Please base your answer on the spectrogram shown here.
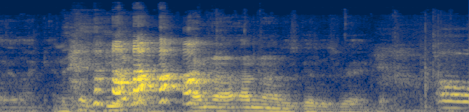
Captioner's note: laughing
